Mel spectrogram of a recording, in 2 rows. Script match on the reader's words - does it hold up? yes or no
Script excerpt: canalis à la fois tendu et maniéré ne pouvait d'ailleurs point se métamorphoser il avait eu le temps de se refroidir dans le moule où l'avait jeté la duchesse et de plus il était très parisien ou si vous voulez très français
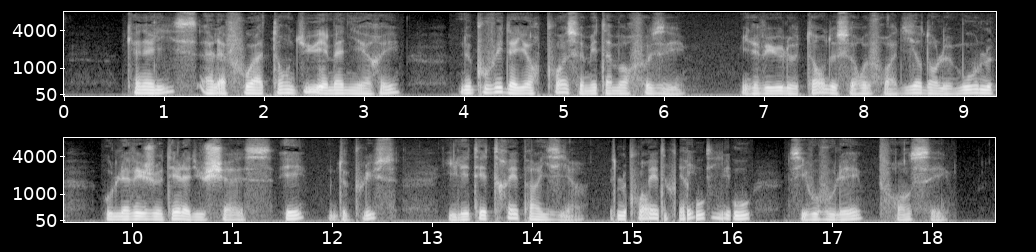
no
